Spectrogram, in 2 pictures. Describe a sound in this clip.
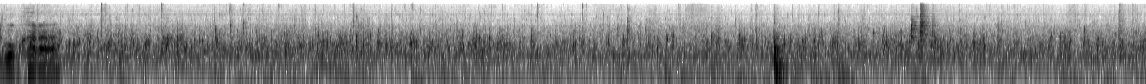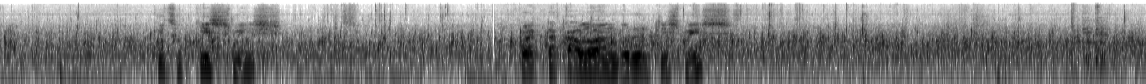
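A large pot of food bubbles and simmers steadily.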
